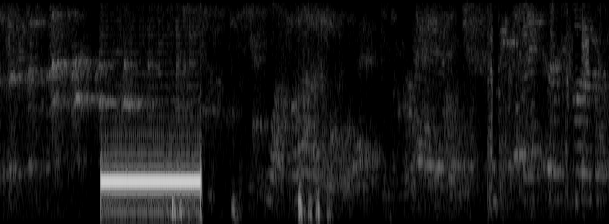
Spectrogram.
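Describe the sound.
A telephone ringing tone sounds on the line as a call to a bank's payroll-loan agent connects: one steady, even-pitched tone lasting about a second, followed by faint, indistinct voices.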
